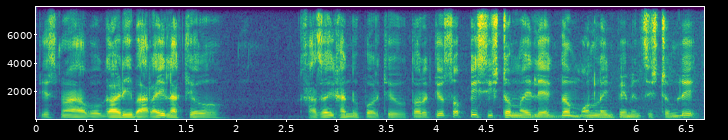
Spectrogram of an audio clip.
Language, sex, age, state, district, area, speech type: Nepali, male, 45-60, West Bengal, Darjeeling, rural, spontaneous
